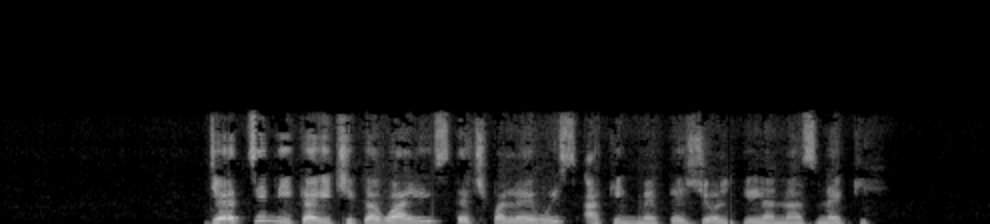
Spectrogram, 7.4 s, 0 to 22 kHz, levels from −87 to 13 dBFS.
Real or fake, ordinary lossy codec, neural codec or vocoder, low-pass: real; AAC, 64 kbps; none; 10.8 kHz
